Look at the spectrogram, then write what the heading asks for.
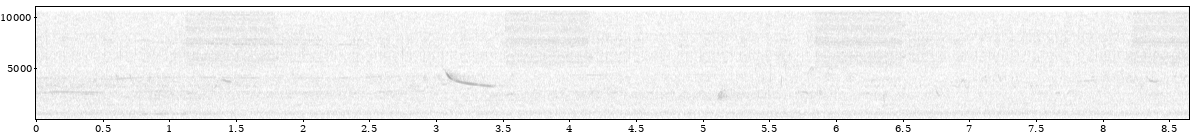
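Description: Faint outdoor background with a steady low hum, and a bird giving a single short falling chirp about three seconds in.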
